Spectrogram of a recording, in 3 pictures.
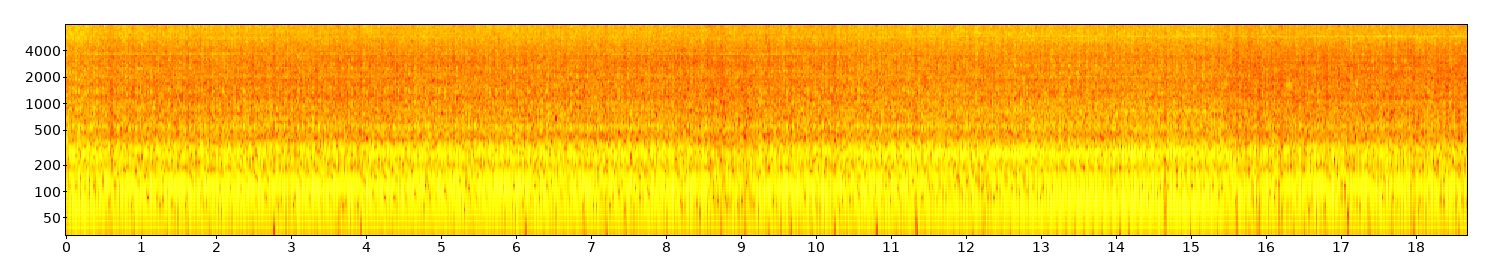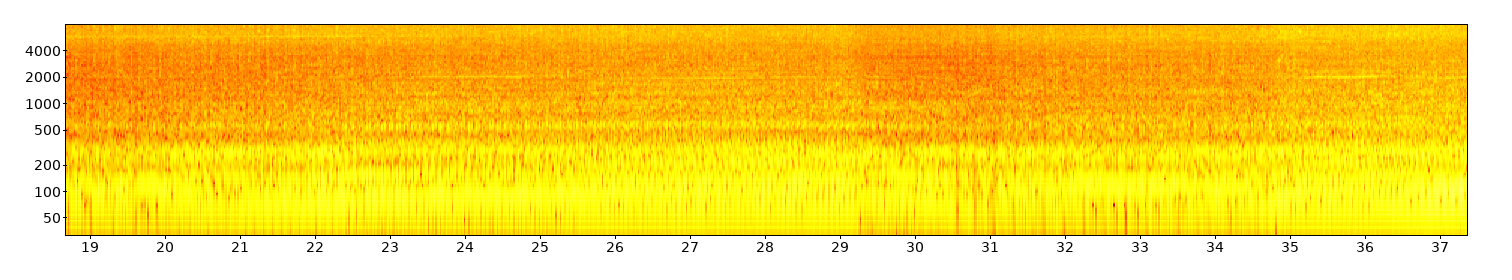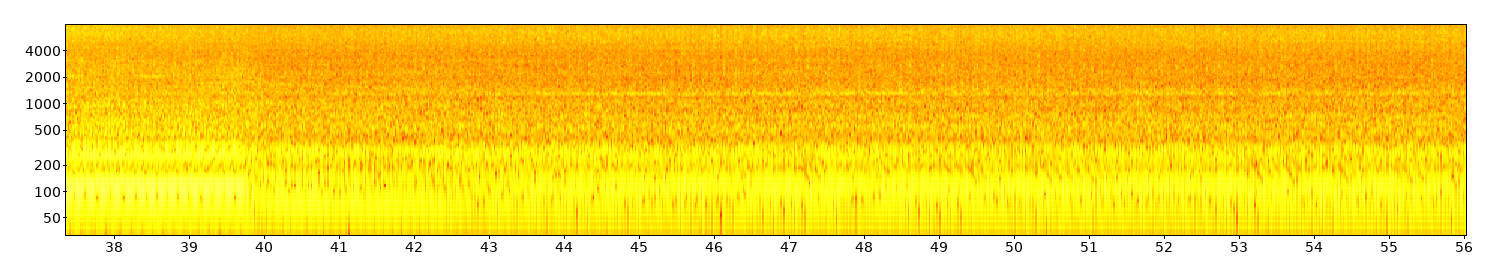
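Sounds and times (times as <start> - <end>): car engine revving while driving: 33.8 - 43.0.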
